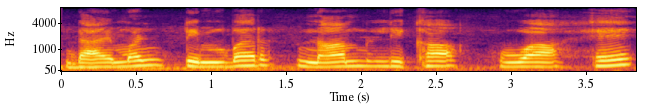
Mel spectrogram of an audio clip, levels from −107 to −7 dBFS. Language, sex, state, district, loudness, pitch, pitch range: Hindi, male, Madhya Pradesh, Dhar, -13 LUFS, 175 Hz, 160-190 Hz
